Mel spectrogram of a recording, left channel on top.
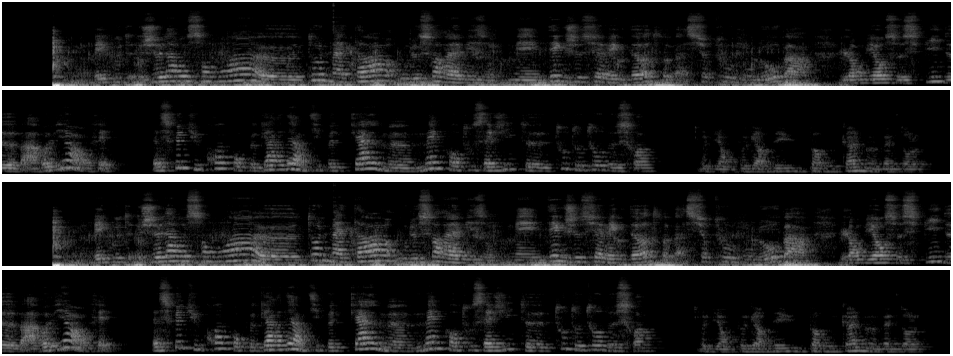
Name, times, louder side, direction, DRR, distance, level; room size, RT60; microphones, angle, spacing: Glass, 0.5-8.5, equal, 25° left, 1.3 m, -26 dB
voice 1, 0.9-10.5 11.0-15.9, right 1 dB, 60° right, -3 dB, 1.4 m, -39 dB
voice 2, 16.4-18.6, right 1 dB, 45° right, -4 dB, 1.8 m, -48 dB
5.1 x 3.2 x 2.2 m, 0.39 s
head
